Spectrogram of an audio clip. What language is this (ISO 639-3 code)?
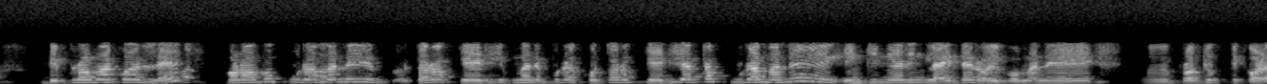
ori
